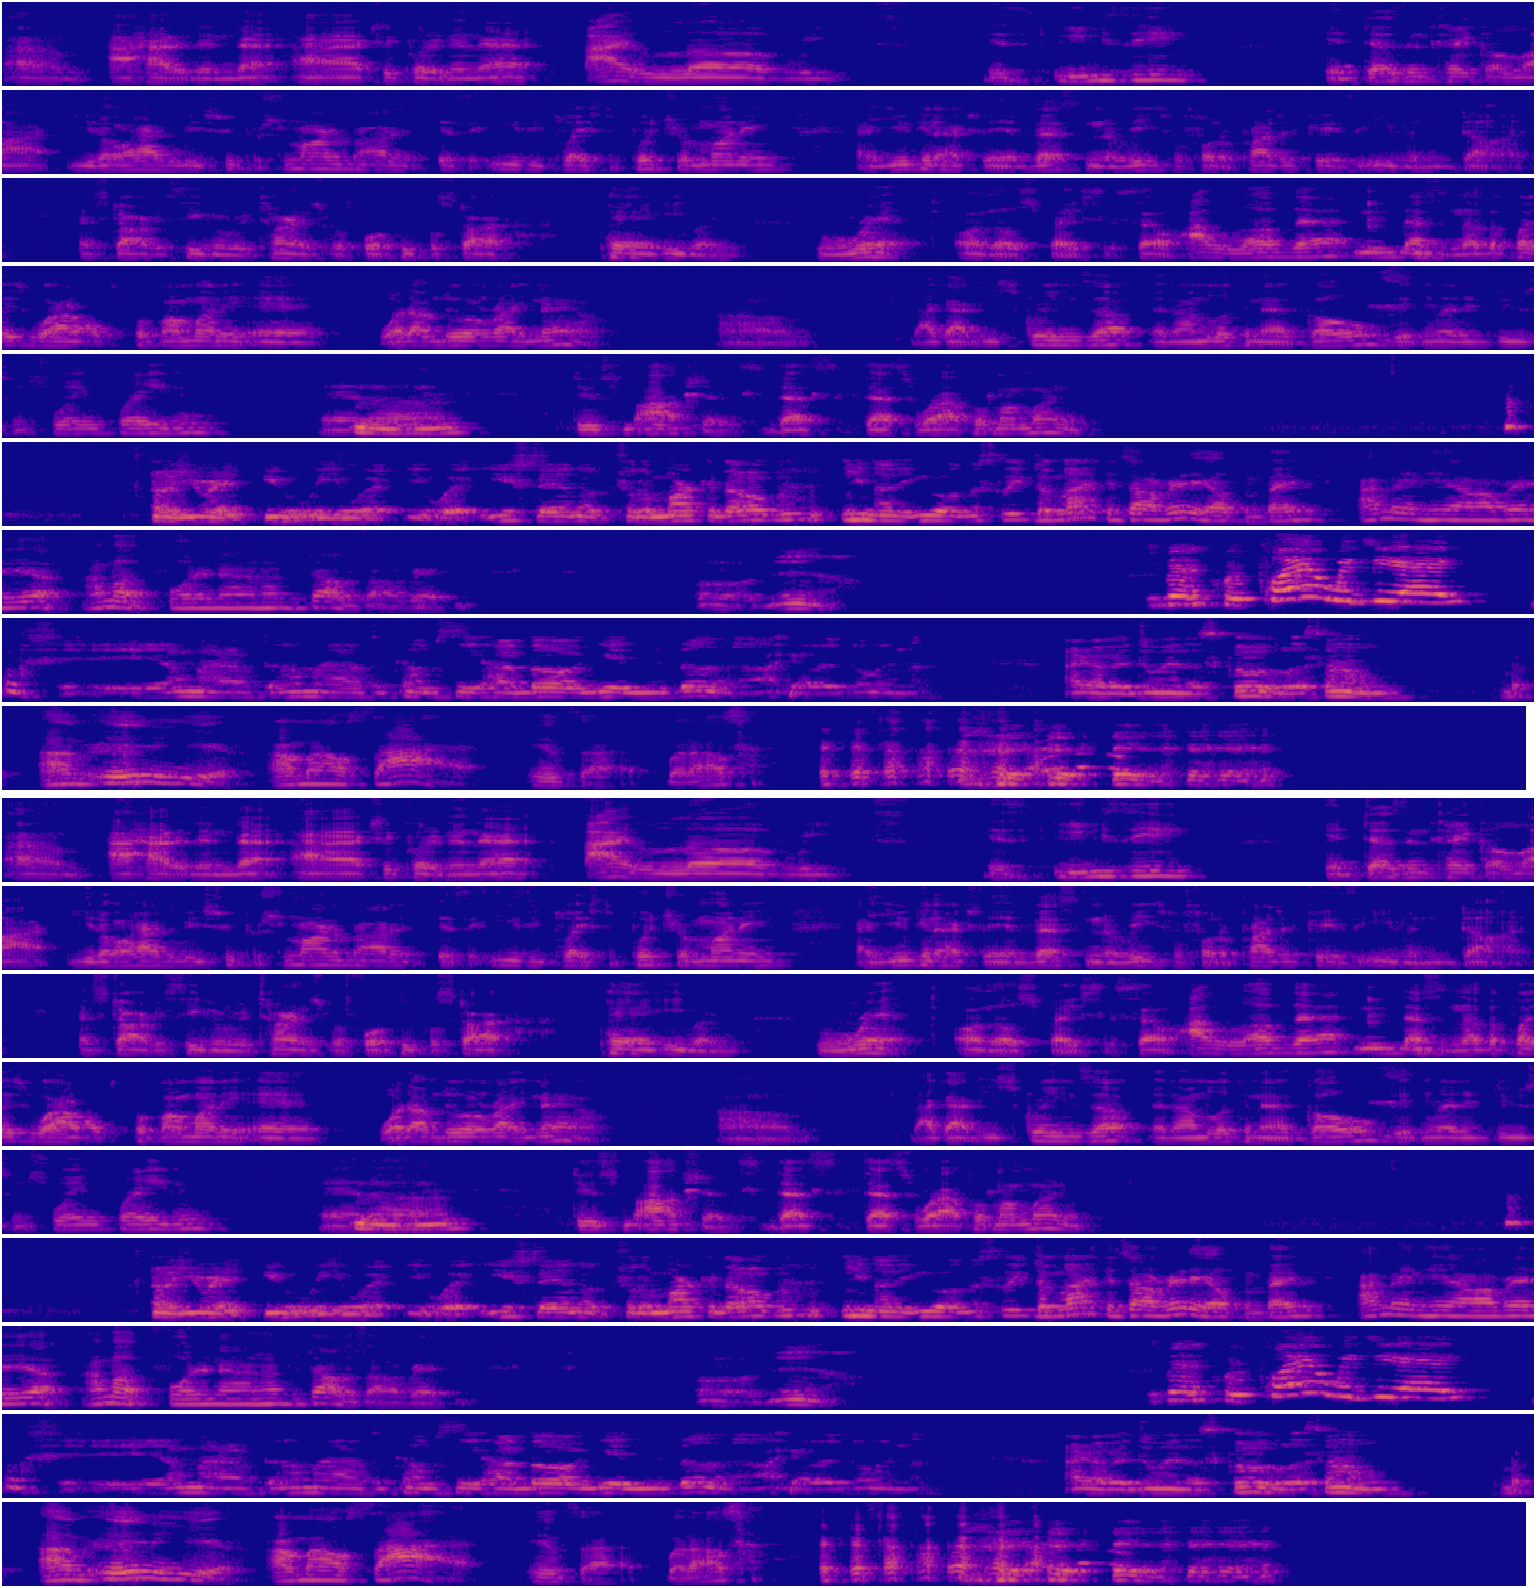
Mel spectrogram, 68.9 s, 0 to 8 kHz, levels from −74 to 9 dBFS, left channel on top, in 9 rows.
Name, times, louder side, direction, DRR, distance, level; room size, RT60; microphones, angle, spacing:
voice 1, 0.0-4.5 4.9-6.3 6.6-15.3 15.7-24.6 24.9-26.0 26.6-27.0 27.5-31.7 32.2-32.9 33.5-36.1 43.5-48.5 61.1-63.7 63.9-66.5, right 2 dB, 25° right, 0.5 m, -39 dB
voice 2, 22.1-22.5 29.9-30.0 32.4-33.0 39.0-43.8 49.4-50.2 53.7-58.3 58.7-60.6 61.7-61.9 66.1-67.6, left 1 dB, 10° left, 0.9 m, -36 dB
voice 3, 51.7-53.3 53.6-53.8 66.5-66.6, left 6 dB, 80° left, 0.3 m, -29 dB
3.6 x 2.9 x 2.3 m
head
